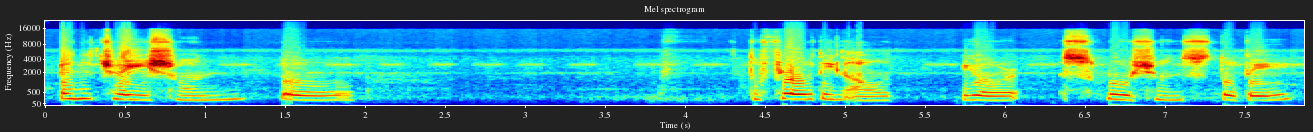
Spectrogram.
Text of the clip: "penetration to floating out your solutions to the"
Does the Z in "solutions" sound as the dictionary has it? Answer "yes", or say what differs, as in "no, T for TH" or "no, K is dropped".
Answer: no, S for Z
